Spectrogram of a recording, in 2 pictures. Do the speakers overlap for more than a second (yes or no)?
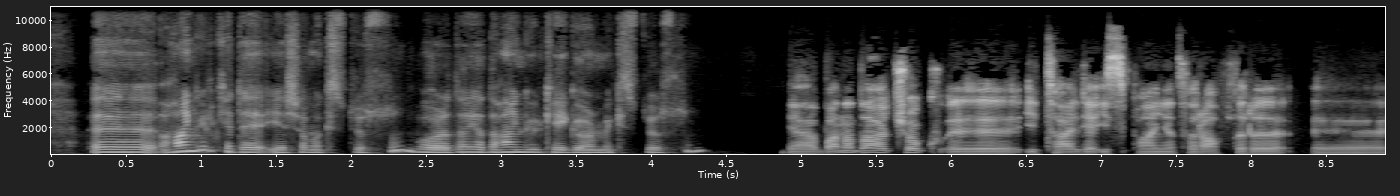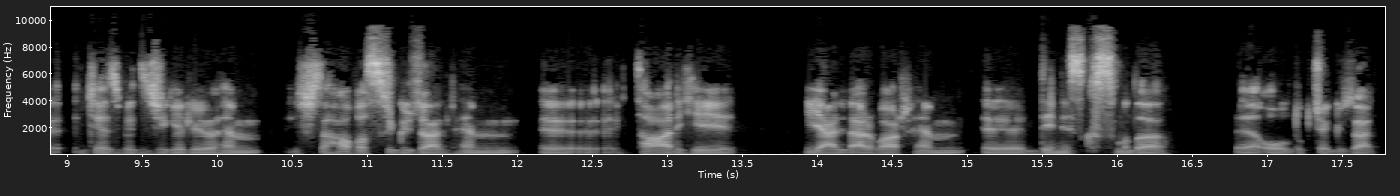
no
